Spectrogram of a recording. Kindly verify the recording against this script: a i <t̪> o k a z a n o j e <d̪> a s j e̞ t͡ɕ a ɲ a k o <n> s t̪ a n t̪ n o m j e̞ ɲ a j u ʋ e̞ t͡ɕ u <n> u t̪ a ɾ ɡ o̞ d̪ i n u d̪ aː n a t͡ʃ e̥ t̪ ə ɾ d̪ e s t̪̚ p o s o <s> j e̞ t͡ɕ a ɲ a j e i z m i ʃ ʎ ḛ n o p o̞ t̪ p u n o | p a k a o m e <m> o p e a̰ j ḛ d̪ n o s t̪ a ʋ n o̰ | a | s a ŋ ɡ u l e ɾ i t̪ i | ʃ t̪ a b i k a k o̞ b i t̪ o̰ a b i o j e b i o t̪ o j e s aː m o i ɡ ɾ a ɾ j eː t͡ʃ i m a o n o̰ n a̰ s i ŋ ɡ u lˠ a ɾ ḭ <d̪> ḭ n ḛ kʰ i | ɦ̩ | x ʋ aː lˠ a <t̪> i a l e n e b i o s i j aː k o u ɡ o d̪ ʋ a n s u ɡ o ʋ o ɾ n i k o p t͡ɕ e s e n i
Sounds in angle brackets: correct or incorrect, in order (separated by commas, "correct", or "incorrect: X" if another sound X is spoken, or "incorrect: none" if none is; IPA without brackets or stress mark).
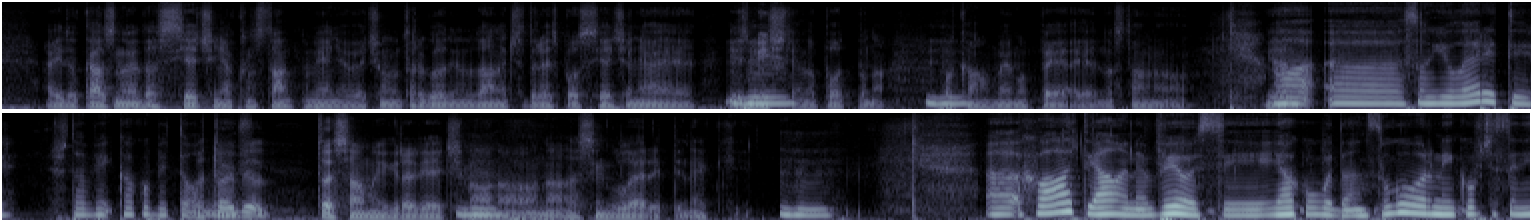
incorrect: d̪, correct, correct, correct, correct, correct, incorrect: t̪, correct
